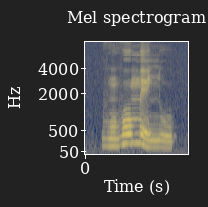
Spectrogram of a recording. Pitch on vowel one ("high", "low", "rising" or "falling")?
low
